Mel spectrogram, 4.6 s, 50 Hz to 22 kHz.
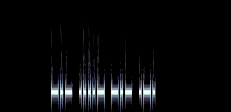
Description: Morse code, heard as a keyed tone, about 25 wpm, 700 Hz. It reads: K4KR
